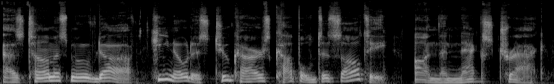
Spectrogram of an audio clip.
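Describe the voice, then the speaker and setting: A man reads a children's storybook aloud in an animated, read-along manner. His voice is mid-pitched and husky-edged, with wide intonation swings, and he takes his time.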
